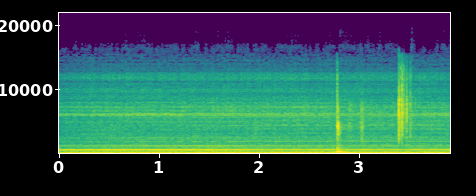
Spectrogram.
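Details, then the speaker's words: Dodge Shelby GLHS Charger, Chrysler 2.2 Turbo: the brand-new fuel pump randomly fails and won't start the car. Power and ground were confirmed; after knocking the tank bottom, a thin steady in-tank pump hum resumes over low engine-bay rumble. Faulty, intermittent fuel pump. "no pump's running no sure is I have a faulty pump that's what it is"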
